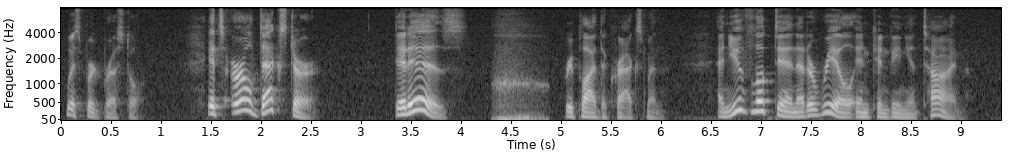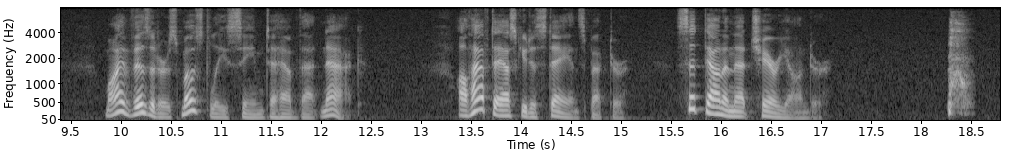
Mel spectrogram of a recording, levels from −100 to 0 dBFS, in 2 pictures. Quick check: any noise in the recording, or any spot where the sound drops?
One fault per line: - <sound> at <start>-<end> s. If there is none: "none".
- breath at 4.3-4.9 s
- cough at 18.3-18.6 s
